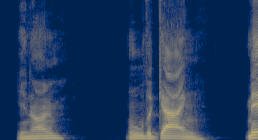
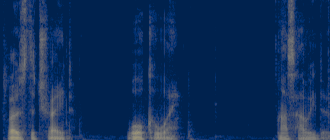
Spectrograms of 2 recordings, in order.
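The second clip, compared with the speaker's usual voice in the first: out of breath; 5 semitones lower, 12 dB quieter than usual. Real, not acted. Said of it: "I'm out of breath now".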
